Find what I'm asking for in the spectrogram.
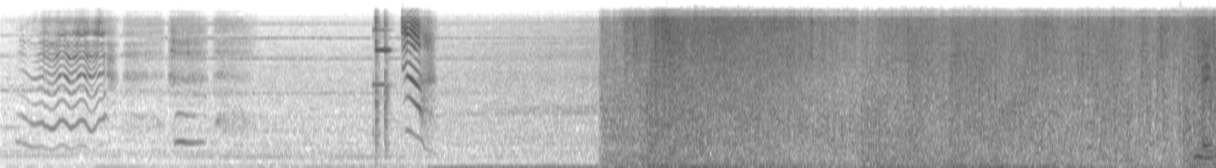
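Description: A huge explosion in The Hundred Line: Last Defense Academy erupts after a few short whimpering, meow-like game sounds and quick bursts, becoming a loud, sustained rumbling roar that fills the rest of the clip.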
